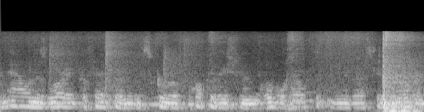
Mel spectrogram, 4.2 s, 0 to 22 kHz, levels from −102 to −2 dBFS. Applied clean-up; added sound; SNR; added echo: none; Water tap, faucet; 2 dB; reverberation time 0.3 s.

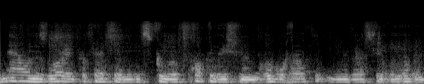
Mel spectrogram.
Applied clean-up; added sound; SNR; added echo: neural separator model SepFormer DNS4.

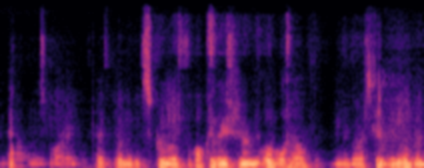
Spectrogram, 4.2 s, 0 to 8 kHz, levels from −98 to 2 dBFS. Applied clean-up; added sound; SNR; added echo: neural mask model DeepFilterNet 3.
